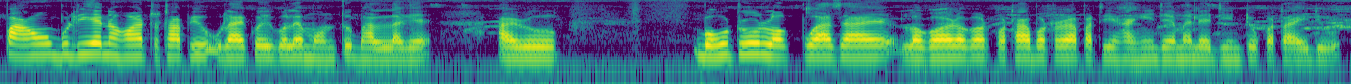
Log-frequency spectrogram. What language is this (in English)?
Assamese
